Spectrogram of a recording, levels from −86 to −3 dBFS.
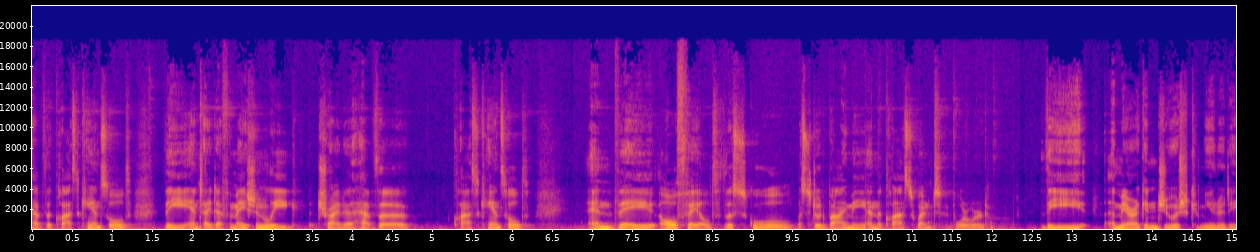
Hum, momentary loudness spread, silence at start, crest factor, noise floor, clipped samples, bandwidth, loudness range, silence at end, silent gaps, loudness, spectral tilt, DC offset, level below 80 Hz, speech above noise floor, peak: none; 12 LU; 0 s; 20 dB; -47 dBFS; under 0.1%; 19 kHz; 3 LU; 0 s; none; -24 LUFS; -4.5 dB/octave; under 0.1%; -58 dBFS; 22 dB; -4 dBFS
